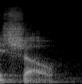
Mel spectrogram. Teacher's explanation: changes to a second tone K so show is hand show it's very short and it's very deep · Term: third tone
